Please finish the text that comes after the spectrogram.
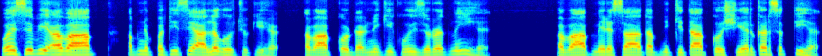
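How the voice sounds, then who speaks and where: A man's voice: a little high, moderate pace, fairly bright tone, smooth, no room sound, clean studio sound, natural voice. A man voicing a lawyer who speaks politely and coaxingly in a story reading. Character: smooth-talking lawyer, polite and suggestive.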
